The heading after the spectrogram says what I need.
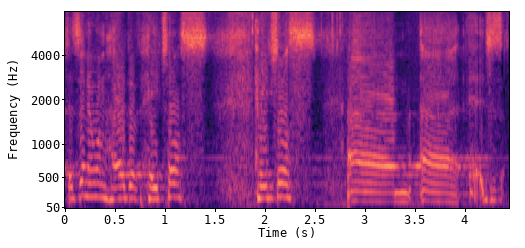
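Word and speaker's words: HATEOAS: HATOS, does anyone pronounce it differently? I hear some people say HATOAS, which is potentially rude.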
